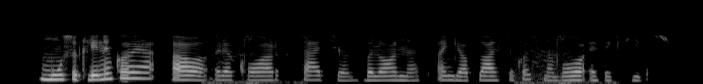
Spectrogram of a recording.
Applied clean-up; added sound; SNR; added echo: classical method spectral subtraction.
